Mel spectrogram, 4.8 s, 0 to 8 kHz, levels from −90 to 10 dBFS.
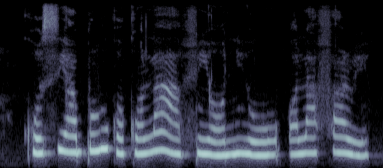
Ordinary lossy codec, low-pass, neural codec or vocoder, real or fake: none; 7.2 kHz; none; real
